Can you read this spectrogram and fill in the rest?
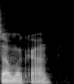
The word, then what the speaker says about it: Omicron: Yeah, it's Omicron. Like Megatron. – Like in Futurama, Omicron Percy. – Is it O-M-I Omi? Like O-N-I is Oni? – O-M-I-C-R-O-N.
